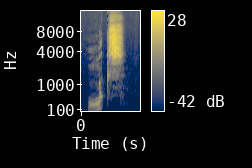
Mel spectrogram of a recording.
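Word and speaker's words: Mx: M.X. Pronounced Mux.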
